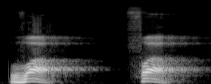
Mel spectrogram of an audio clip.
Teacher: ऊपर के दांत हमारे जो नीचे का ओठ है और ऊपर के दांत दोनों जब मिलते हैं तब ये ध्वनि निकलती है। · ऊपर के दांत और नीचे के ओंठ दोनों मिलकर के ध्वनि को निकालते हैं, इसलिए हम लोग दंतोष्ठ्य ध्वनि कहते हैं।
